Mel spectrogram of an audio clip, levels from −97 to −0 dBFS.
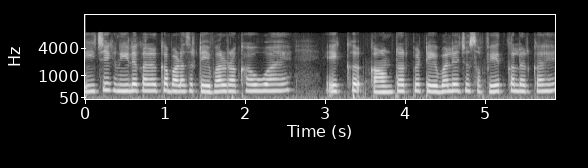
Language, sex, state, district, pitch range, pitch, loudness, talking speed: Hindi, female, Chhattisgarh, Raigarh, 250-270 Hz, 255 Hz, -16 LUFS, 225 wpm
